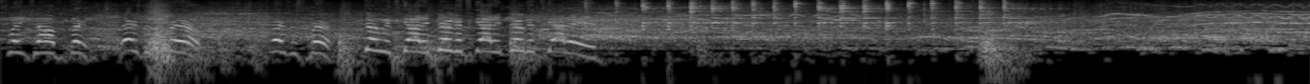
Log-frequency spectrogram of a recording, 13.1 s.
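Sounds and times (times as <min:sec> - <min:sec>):
large crowd cheering: 0:00.0 - 0:13.1
speech: 0:00.1 - 0:06.2
rhythmic clapping or stomping: 0:02.1 - 0:11.2
high whistles: 0:04.9 - 0:13.1.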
